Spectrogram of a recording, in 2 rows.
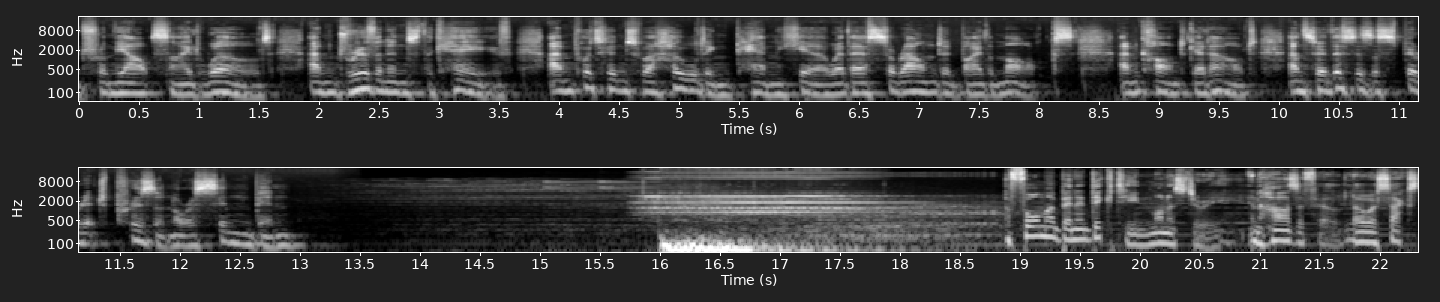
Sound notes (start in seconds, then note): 13.2 wind chimes; 15.7 eerie noises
